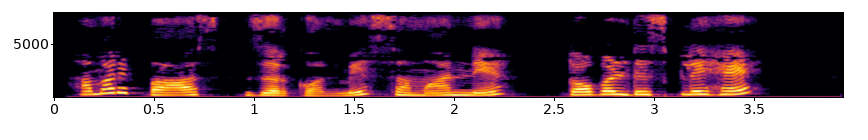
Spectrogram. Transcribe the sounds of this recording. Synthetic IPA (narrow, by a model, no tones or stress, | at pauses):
hɐmaːɾepaːszɐɾkɔːnmẽsaːmaːnjə | ʈɔːʋəlɖɪspleːɦɛː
